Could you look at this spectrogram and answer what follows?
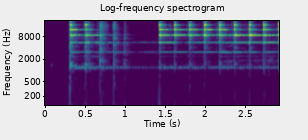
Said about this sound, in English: Oh, that bell signals, my friends. I'm sorry, we have to wrap up the conversation because it's time to play our game.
